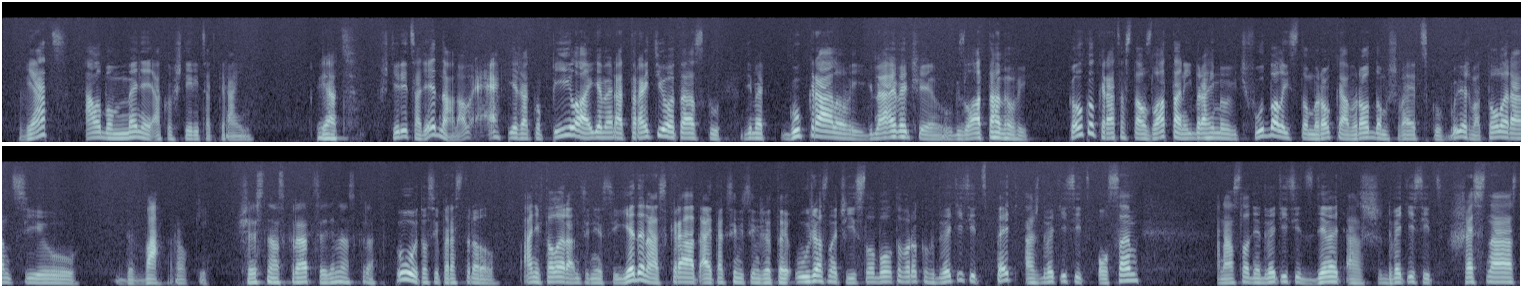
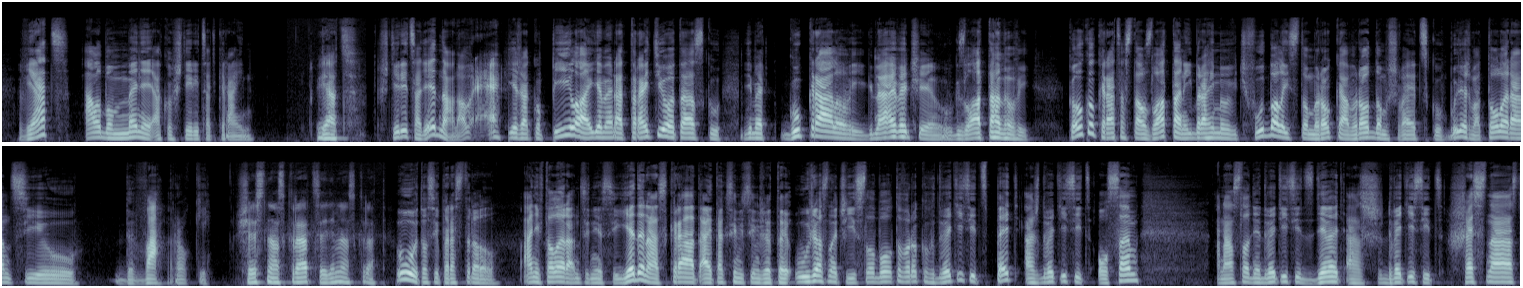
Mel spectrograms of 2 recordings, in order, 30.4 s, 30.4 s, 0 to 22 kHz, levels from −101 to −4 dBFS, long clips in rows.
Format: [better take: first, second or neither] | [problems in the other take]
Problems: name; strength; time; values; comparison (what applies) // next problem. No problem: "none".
second | hiss; faint; throughout; 20 dB below the speech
